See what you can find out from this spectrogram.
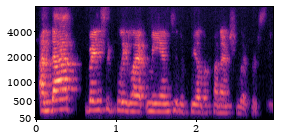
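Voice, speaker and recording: A woman's voice: medium pitch, rapid-fire. A woman from Switzerland with a Swiss accent, giving a methodical conference presentation on financial literacy over a video call. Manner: explanatory, methodical, with frequent restarts. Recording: muffled lo-fi video call audio.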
